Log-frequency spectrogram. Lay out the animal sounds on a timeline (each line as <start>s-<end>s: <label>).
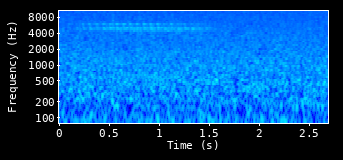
0.1s-1.6s: Dark-eyed Junco (Junco hyemalis)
